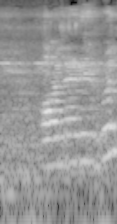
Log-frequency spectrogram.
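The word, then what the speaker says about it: honorable: ऑनरेबल है, एच से start है, लेकिन हमें यहाँ एन का यूज करना है क्योंकि आवाज अ की आती है।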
